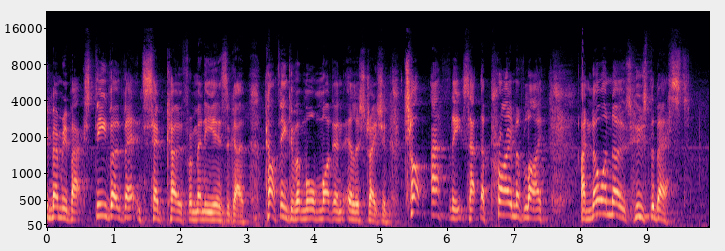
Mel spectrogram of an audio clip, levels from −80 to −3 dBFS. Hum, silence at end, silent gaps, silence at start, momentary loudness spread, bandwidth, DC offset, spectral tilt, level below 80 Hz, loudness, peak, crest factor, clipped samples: none; 0.3 s; none; 0 s; 6 LU; 13 kHz; under 0.1%; -4 dB/octave; -54 dBFS; -17 LUFS; 0 dBFS; 18 dB; under 0.1%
